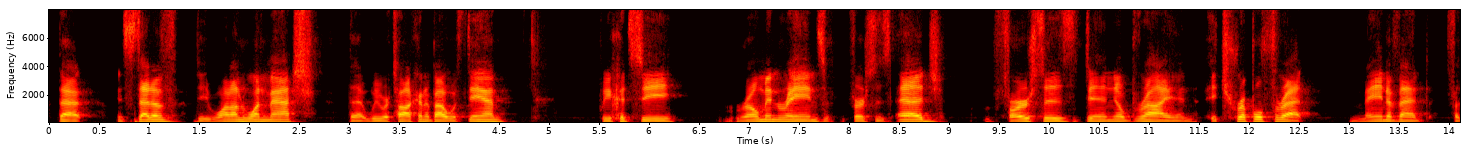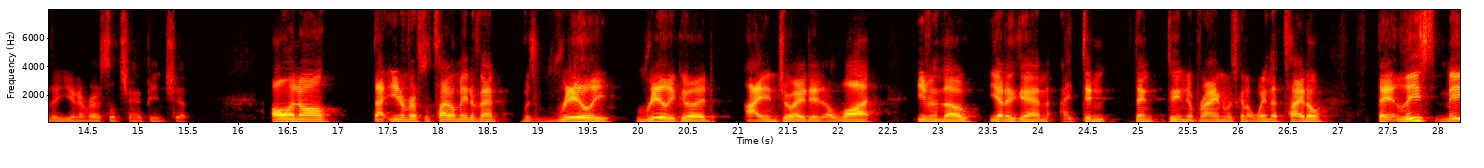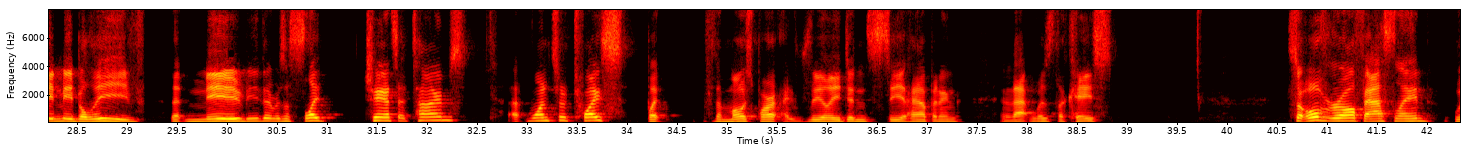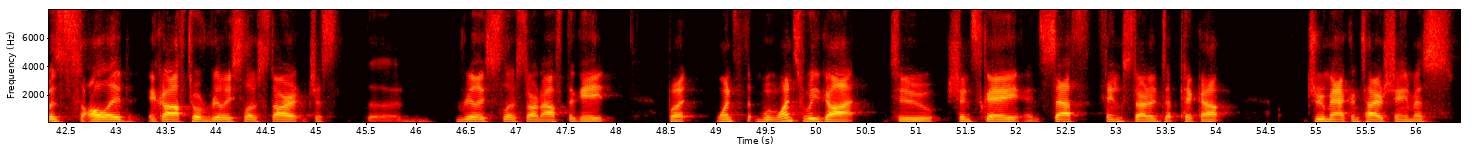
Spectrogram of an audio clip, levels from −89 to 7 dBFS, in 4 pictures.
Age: 20-39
